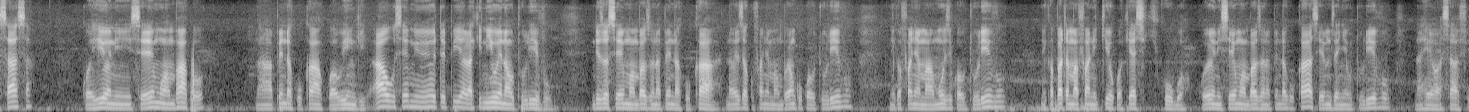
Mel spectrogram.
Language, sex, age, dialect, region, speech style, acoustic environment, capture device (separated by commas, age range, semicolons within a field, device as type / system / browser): Swahili, male, 35-44, Tanzania - Dar es Salaam, Tanzania, happy; relaxed; focused, nature, mobile / Linux / Chrome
